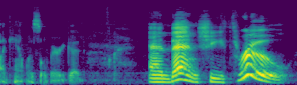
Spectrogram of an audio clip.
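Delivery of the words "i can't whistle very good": soft, fast whispered aside. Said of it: "That's all I can do to whistle".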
